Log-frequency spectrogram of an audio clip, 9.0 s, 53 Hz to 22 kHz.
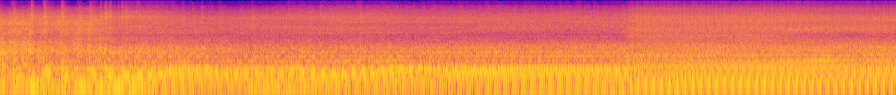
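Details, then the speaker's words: Turbo Mazda Miata, built 1.6L with new head gasket, clutch and flywheel, new unequal-length turbo manifold, first start before exhaust built: catches after brief crank, settles into even burbly Subaru-like idle; oil pressure and air-fuel good, runs healthy. "So there we go. Oh, it definitely has a Subi rumble. Got oil pressure. We got good air fuels. It runs."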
